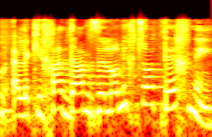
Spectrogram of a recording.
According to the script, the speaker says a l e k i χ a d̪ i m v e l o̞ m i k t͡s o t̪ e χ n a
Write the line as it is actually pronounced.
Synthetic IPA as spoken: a l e k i χ a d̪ a m z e l o̞ m i k t͡s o t̪ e χ n i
